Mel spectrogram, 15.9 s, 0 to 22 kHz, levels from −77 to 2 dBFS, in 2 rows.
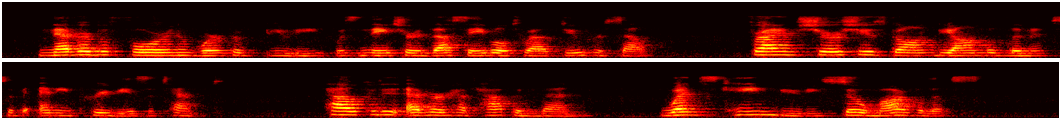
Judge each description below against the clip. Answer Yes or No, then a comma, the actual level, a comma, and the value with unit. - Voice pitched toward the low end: No, medium, 185 Hz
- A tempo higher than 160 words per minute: No, average, 150 wpm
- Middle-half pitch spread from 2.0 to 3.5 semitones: Yes, average, 3.2 semitones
